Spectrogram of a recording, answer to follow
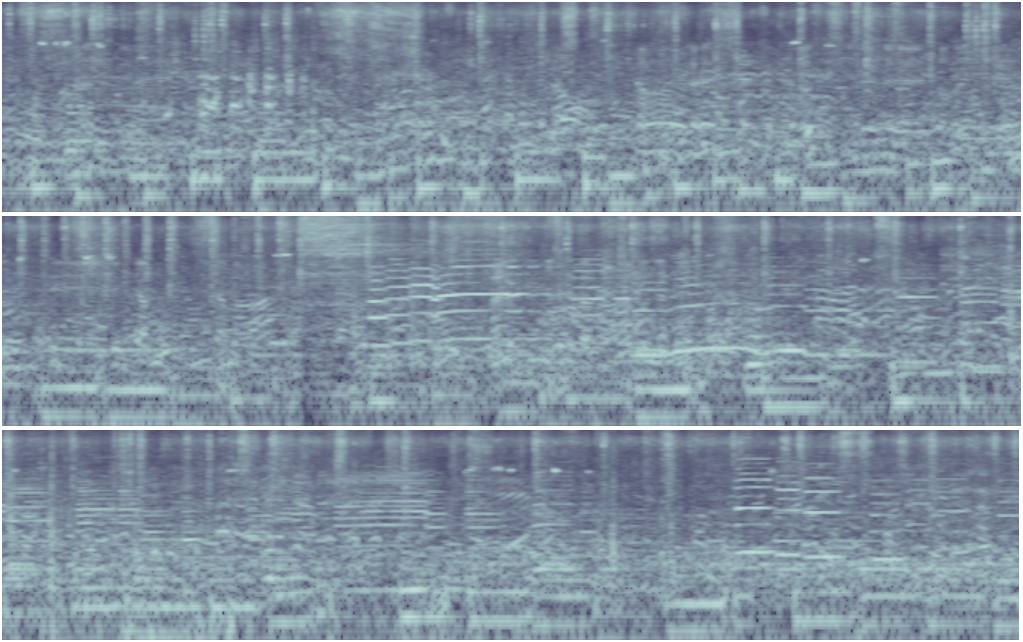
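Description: Live swing jazz from a small acoustic band: a double bass walks a steady line under a reed instrument's melodic runs, with a busy rhythmic clatter on top. Crowd chatter runs underneath.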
